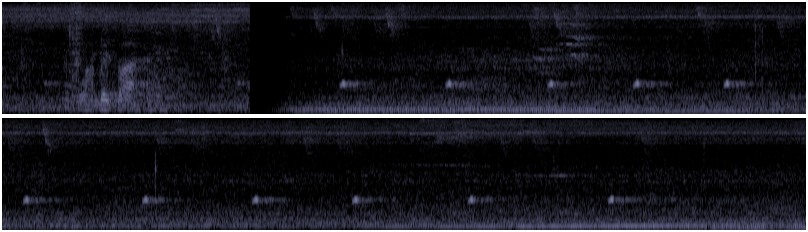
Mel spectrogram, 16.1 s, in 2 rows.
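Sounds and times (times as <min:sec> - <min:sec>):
faint bird chirps: 0:01.8 - 0:08.8, 0:09.4 - 0:14.9
bird repeating low note: 0:02.9 - 0:07.5.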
